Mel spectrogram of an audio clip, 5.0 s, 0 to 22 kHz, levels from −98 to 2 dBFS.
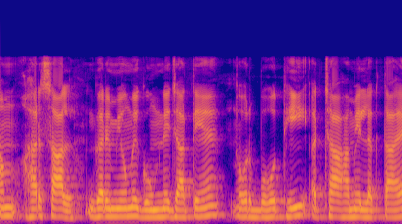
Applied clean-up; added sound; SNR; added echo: none; none; none; none.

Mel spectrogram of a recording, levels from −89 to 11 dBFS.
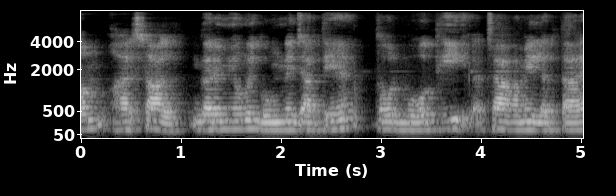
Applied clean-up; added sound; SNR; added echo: neural mask model DeepFilterNet 3.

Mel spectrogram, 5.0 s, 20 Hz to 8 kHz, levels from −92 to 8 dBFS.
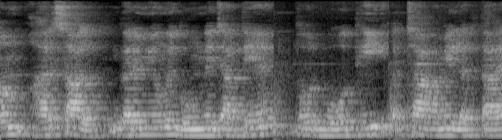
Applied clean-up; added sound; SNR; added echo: neural separator model SepFormer DNS4.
